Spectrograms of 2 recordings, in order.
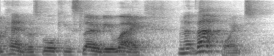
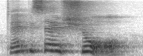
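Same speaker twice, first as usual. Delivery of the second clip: higher, slow, sceptical; doubtful wife; 12 semitones higher, slower than usual. Acted. Missus Cranky doubting her husband, slow high warning. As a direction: warn him off. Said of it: "cried Missus Cranky".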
